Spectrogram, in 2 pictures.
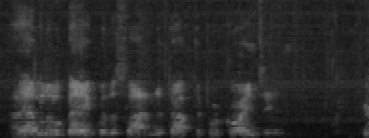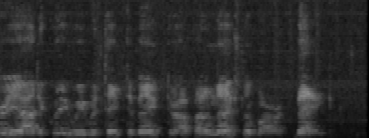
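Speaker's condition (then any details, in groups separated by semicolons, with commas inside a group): ALS; unable to stand, uses wheelchair and scooter; expects swallowing and breathing trouble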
